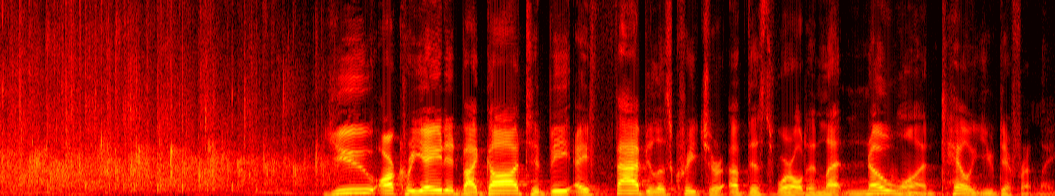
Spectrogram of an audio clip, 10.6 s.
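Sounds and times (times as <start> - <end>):
crowd clapping: 0.0 - 3.4
speech: 3.3 - 10.5.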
